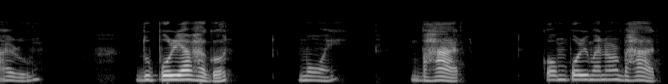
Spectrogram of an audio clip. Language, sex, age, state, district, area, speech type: Assamese, female, 30-45, Assam, Majuli, rural, spontaneous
